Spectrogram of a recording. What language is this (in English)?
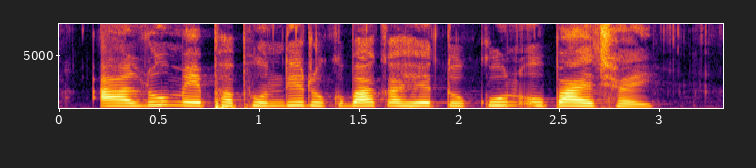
Maithili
